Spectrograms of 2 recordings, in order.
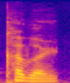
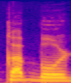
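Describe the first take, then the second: First: The p is silent and the word is shortened. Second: The p is sounded and board is fully pronounced. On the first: The speaker calls it right. "यहाँ पे पी को नहीं बोलेंगे" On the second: The speaker calls it wrong. "इसको कब बोर्ड नहीं बोलना"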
